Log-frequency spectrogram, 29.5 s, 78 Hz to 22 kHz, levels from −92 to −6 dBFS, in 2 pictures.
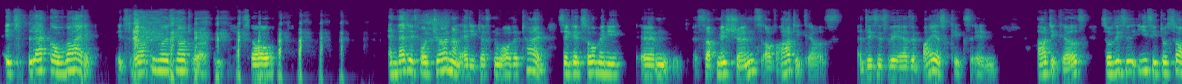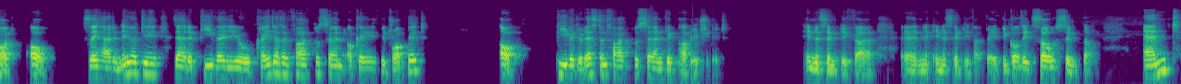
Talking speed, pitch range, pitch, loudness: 170 wpm, 145-200 Hz, 165 Hz, -21 LUFS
